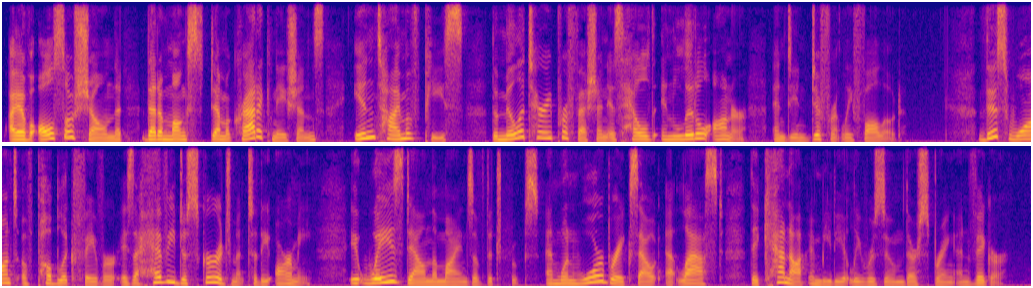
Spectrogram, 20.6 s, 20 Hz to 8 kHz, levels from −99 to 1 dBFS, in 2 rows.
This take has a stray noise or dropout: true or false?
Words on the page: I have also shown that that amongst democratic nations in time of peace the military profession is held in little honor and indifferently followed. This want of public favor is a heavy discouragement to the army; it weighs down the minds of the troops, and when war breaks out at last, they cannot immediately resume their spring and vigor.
true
